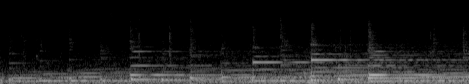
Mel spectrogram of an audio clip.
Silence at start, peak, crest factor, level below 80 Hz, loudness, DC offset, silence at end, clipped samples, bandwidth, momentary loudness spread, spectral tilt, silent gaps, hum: 0 s; -16 dBFS; 16 dB; -46 dBFS; -33 LUFS; under 0.1%; 0 s; under 0.1%; 9.4 kHz; 8 LU; -9 dB/octave; none; none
